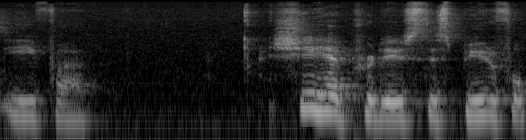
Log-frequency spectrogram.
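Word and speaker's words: Aoife: with it i was inspired by marie callan's eepha scarf that's how you pronounce it it's not spelled that way it's spelled a-o-i-f-e but it's pronounced in scotland as or it's irish i'm sorry ifa it's pronounced ifa she had produced this beautiful pattern it was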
